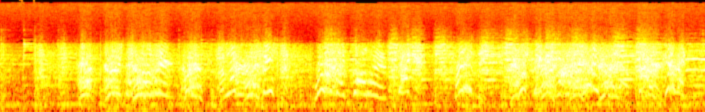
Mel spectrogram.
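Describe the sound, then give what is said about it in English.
A dog barks over and over in short, sharp, yelping bursts, loud and nearly unbroken for the whole stretch, with no pauses between the volleys. “A dog barking and my neighbor Rose”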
